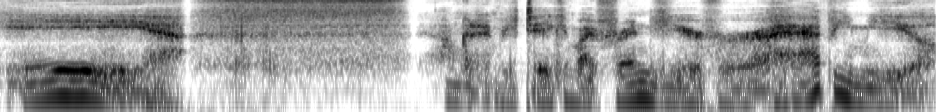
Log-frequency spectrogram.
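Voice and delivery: whispery, creepy villain imitation; hushed, hammed-up creepy voice; shitty creepy voice. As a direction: imitate a creep with a bad put-on voice. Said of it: "that voice fucking accent he tried having".

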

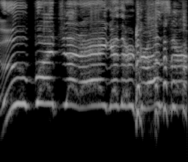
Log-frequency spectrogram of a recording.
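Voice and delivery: high, loud mock shriek of an irate French granny; French grandmother losing it. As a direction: imitate an outraged grandmother with a French accent. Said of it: "in her French accent or whatever".

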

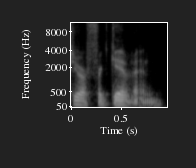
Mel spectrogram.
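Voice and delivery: gentle pardon. Retold or imitated. God's gentle pardon voiced.

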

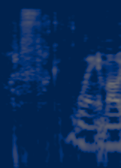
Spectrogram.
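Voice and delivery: hushed whispered aside; whispering. Real, not acted. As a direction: whisper it under your breath. Aside mocking art museums.

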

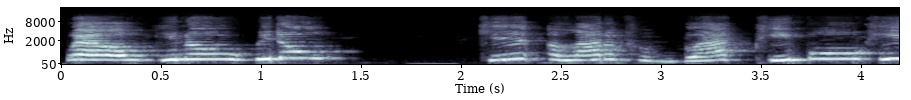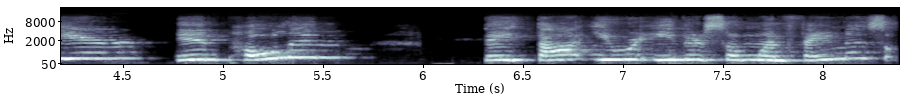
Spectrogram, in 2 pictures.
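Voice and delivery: imitating an embarrassed woman explaining; tour guide. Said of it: "And she goes".

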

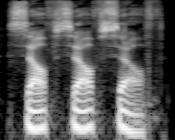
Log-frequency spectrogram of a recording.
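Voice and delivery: normal talking voice

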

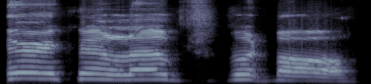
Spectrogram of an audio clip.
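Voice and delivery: high, slow, put-on orator; drawn-out high speech voice; mock presidential speech. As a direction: imitate a doddering politician rallying fans. Mock presidential Super Bowl speech.

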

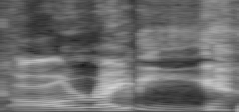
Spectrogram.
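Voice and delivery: drawn-out, wary "alrighty"; slow alrighty. Retold or imitated. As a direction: stretch it out, a little taken aback. Boy reacts to threat, drawn out.

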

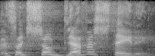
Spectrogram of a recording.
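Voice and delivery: high, loud overwrought complaint; comic distress. Acted. Father holding a wailing baby, high and distraught. After imitating the wailing child.

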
